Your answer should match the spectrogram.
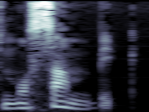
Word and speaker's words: Mozambique: That's why Mozambique is not Mozam with a Z in English. It's Mozambique. That's how the Portuguese pronounce it.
